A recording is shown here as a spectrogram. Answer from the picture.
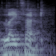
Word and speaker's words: LaTeX: take but anyway uh latex with is pronounced at the end it's like a Kai Greek letter it's a fancy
